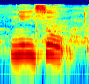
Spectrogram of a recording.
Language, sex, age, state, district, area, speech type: Kannada, female, 30-45, Karnataka, Tumkur, rural, read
